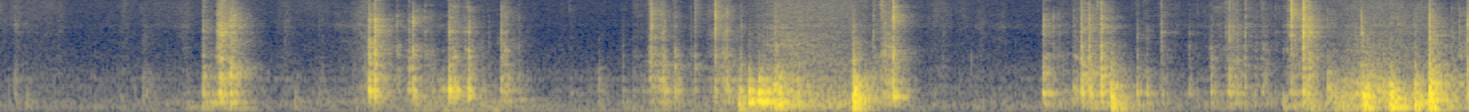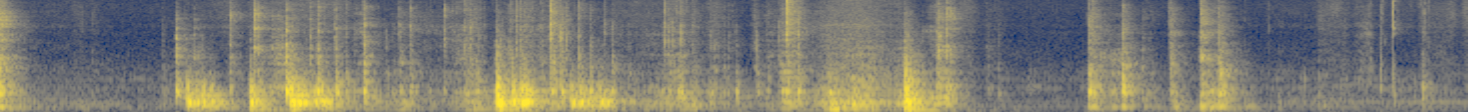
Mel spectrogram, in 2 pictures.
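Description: Wooden desk drawers being slid open and pushed shut one after another: wood rubbing along the runners, with sharp knocks as they stop, in about six separate bouts.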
